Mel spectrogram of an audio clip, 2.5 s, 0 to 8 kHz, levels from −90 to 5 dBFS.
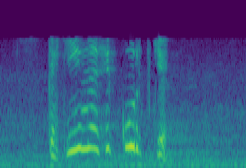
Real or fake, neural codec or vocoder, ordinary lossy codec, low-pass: real; none; AAC, 16 kbps; 7.2 kHz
